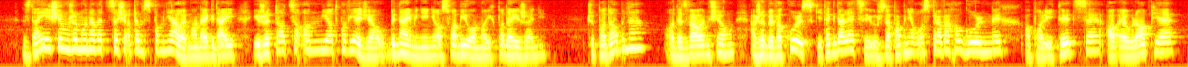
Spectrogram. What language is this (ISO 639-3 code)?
pol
